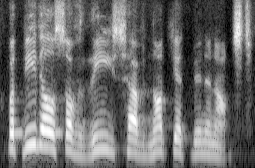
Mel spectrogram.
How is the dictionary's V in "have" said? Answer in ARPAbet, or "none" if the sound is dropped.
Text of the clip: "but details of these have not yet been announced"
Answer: V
